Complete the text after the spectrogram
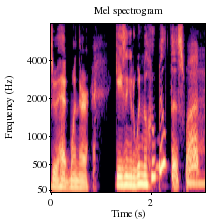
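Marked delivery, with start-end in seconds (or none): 1.9-3.0 much higher, wide-eyed voice; naive wonder. Retold or imitated. Ygritte amazed by a windmill, high naive voice. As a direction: squeak it out like a wild girl amazed.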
